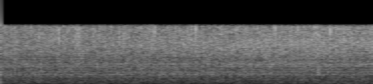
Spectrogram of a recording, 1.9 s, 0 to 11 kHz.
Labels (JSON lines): {"label": "anthrophony, boat engine", "recorder": "SoundTrap 300"}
